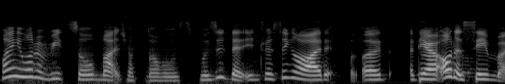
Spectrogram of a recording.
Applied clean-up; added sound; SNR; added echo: neural separator model SepFormer DNS4.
